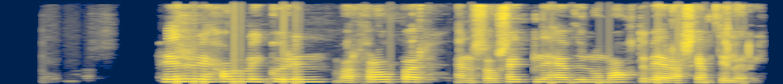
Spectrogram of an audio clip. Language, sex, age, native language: Icelandic, female, 30-39, Icelandic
